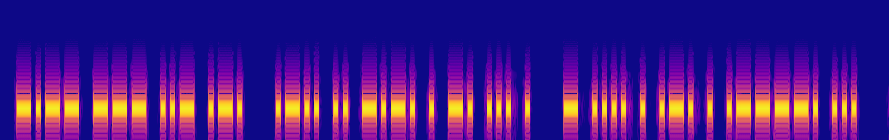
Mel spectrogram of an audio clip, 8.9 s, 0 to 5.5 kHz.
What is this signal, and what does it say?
Morse code, heard as a keyed tone, about 25 wpm, 600 Hz. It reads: YOUR LICENSE THERE'S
